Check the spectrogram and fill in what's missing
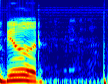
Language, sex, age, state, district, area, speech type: Kashmiri, male, 18-30, Jammu and Kashmir, Srinagar, urban, read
